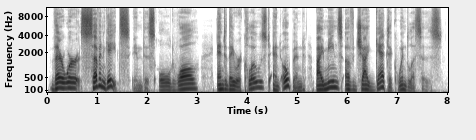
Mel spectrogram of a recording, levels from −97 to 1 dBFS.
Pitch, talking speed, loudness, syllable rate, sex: 125 Hz, 140 wpm, -20 LUFS, 4.4 syllables/s, male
